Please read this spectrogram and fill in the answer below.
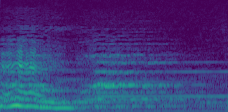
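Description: A choir singing long held notes, the pitch wavering briefly about a quarter second in; the voices fade near the end.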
